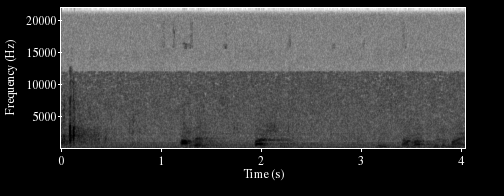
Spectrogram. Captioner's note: voiceover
